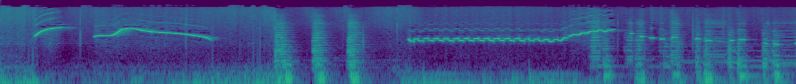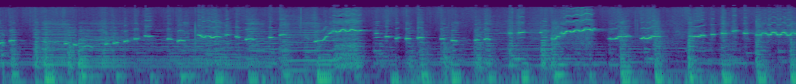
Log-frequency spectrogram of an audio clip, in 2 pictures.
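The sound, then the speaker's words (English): A person whistles a tune loud and clear, opening alone with sliding notes, then carrying the melody over a busy instrumental accompaniment, with occasional upward swoops. “You know the whistle we girls are waiting for.”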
